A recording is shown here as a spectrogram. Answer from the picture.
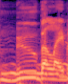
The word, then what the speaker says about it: Bublé: No, it's Michael Bublé. But they're like, no, but it's spelled Bubble as in one B. It's B-U-B-L-E. And then see that it's got a little thing on the top. – It's Bublé. Michael Bublé.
